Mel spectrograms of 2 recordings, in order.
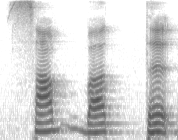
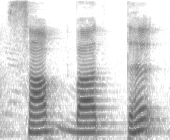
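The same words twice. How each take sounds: The two takes are said the same way.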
